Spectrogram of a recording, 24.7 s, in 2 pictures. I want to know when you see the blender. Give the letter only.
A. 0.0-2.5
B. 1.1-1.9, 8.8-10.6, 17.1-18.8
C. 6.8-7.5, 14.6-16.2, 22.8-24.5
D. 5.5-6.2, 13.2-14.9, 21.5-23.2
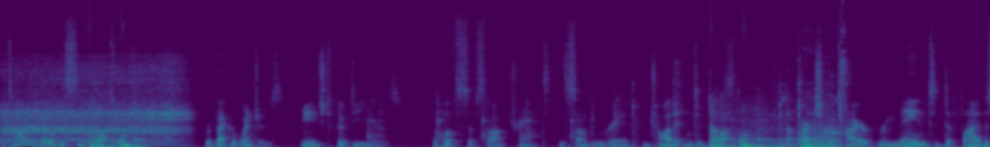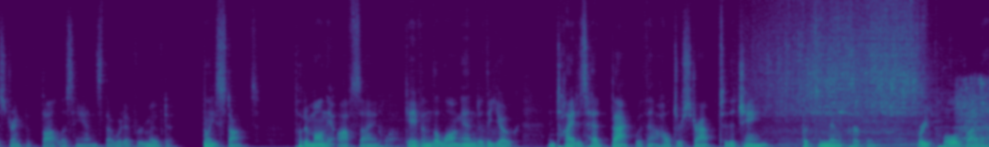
A.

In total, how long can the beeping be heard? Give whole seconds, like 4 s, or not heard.
4 s.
